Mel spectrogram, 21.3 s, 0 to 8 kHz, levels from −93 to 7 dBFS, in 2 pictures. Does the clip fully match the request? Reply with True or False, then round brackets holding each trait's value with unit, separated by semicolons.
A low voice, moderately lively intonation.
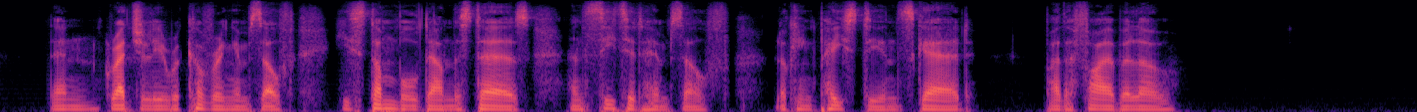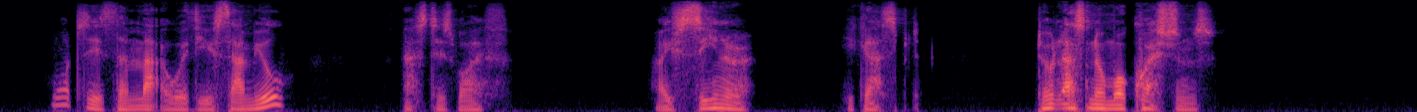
True (85 Hz; 3.3 semitones)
